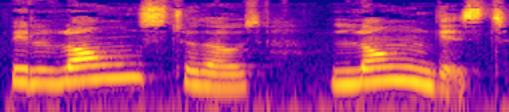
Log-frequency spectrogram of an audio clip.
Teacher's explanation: believe in it the longest.Okay, 我们再来看美音。Victory belongs to those,这个 belong,注意元音跟最后那个 longest,都是口型更开更松。相较英音的这个 O 这个元音呢，美音的话下巴再往下落一些，整个口腔呢是更松弛的状态。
